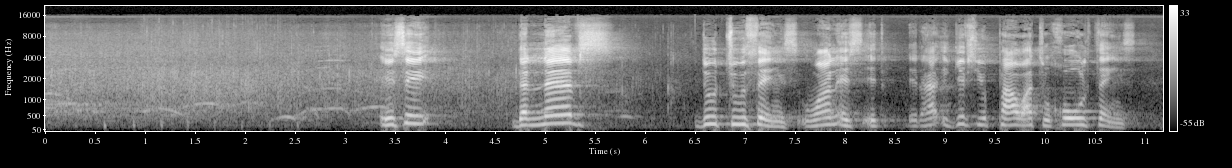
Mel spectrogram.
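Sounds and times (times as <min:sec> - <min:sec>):
faint vocal whoops: 0:00.0 - 0:03.5
crowd clapping: 0:00.0 - 0:06.4
speech: 0:03.4 - 0:04.0, 0:04.7 - 0:05.6, 0:06.5 - 0:11.0.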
